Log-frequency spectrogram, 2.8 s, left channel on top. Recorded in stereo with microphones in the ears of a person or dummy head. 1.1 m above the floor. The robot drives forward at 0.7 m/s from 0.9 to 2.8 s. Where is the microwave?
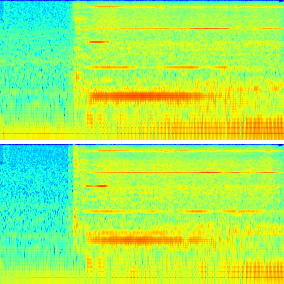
70° right (ahead or behind), 3.5 m; by 2.8 s 50° right (ahead or behind), 4 m.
